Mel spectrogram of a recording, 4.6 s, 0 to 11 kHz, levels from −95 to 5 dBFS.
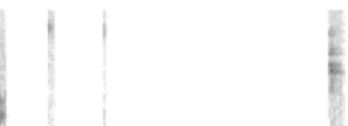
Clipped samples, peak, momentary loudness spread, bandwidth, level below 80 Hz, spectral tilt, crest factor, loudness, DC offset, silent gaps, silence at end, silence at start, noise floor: under 0.1%; -30 dBFS; 20 LU; 8.4 kHz; under -90 dBFS; -1 dB/octave; 28 dB; -50 LUFS; under 0.1%; 0.10-0.62 s, 0.72-1.36 s, 1.44-4.37 s; 0.05 s; 0 s; under -90 dBFS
